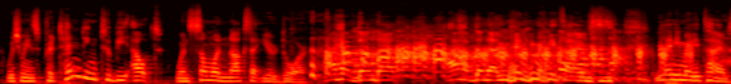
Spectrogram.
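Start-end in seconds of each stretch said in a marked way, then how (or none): 3.2-7.3 laughing through the words; giggling while confessing. Real, not acted. Laughing about pretending not home.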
